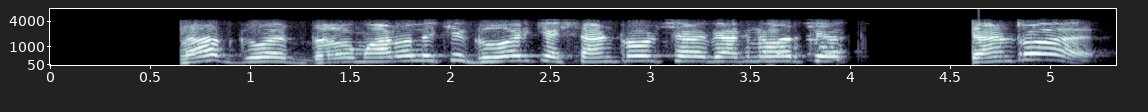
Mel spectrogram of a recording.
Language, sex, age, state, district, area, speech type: Kashmiri, male, 30-45, Jammu and Kashmir, Anantnag, rural, conversation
